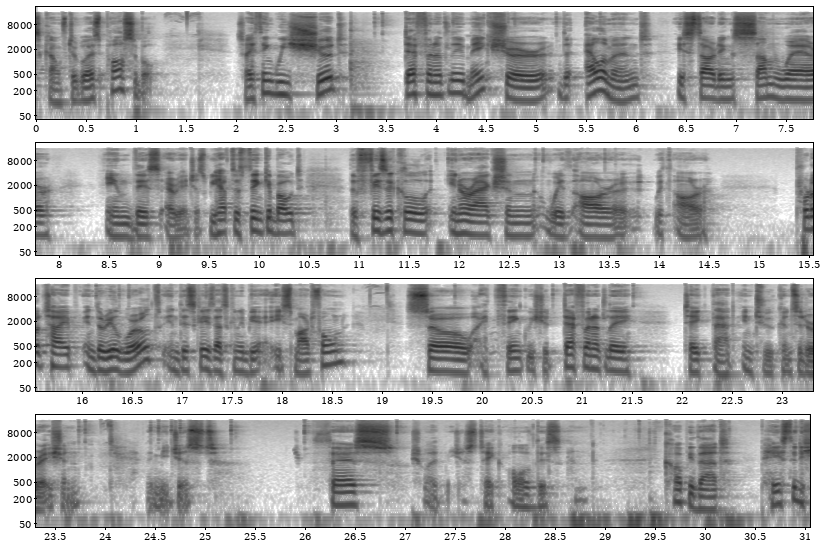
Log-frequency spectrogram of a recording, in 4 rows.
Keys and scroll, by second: 27.0 BackSpace, 27.7 Return, 28.9 super+g, 29.2 super+c, 30.1 super+v.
